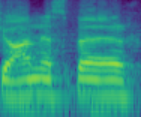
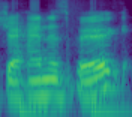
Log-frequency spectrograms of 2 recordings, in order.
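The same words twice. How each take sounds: First: It is pronounced the Afrikaans way. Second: It is pronounced the English way.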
